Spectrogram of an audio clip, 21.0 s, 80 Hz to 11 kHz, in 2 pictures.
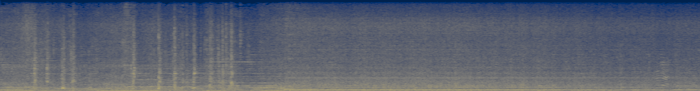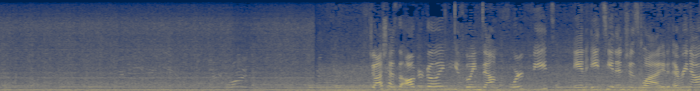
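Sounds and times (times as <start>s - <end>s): loader engine running: 0.0s - 21.0s.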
